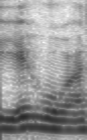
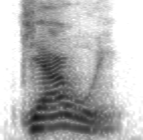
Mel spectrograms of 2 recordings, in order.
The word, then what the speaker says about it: Jehová: Pero hoy día mucha gente no dice Jehová, sino Yahweeh. Y ese Yahwe no puede ser porque en hebreo no existe el sonido y de pronto si dijesen Yahweeh, pero la pronunciación de verdad que aparece en las en las biblias antiguas es Jehová.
